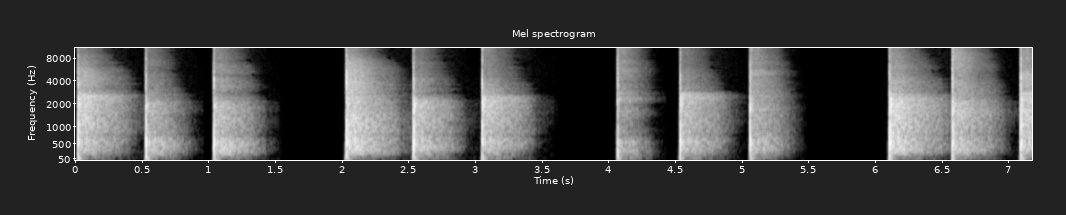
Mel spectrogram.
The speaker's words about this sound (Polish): Ja wyklaszczę krótki rytm, ty posłuchaj i zaraz spróbujemy wyklaskać go razem.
